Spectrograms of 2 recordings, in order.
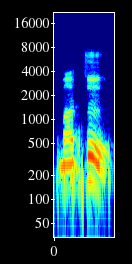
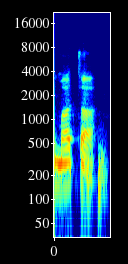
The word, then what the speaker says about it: mata: I, mater. We don't say mata. Mater. We don't say mata. Bahasa Malay now becomes very soft. Those days, they call Malay baku. They pronounce mata. But now it's mater.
